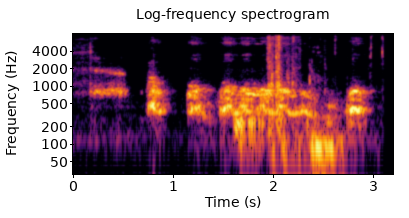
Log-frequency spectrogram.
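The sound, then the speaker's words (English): A dog barks in several loud, irregular bursts, some drawn out and some clipped short, with brief gaps between them. “sorry, neighbor came home and my dog was barking.”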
